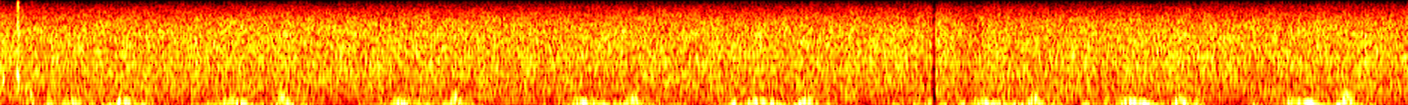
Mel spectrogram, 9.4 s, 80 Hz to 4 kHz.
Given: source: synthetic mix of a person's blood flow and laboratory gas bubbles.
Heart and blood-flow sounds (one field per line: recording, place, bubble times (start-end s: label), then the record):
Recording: Doppler ultrasound of blood flow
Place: precordium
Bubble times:
0.00-0.28 s: bubbles
From the record:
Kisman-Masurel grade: 222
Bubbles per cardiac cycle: several, 3 to 8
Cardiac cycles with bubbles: 10 to 50%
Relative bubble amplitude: moderate (0.250 to 0.450)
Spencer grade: 2 (many but less than half of the cardiac periods contain bubble signals, singularly or in groups)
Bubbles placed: only in the low amplitude regions of the cardiac cycle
